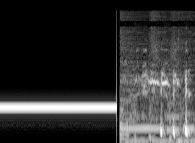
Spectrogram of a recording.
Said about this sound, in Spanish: Pon pito ahí, pon un pito ahí, por favor.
